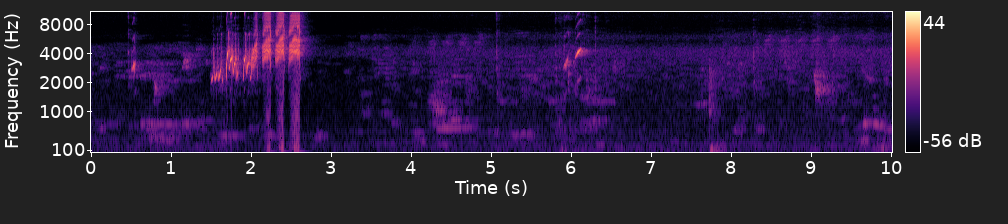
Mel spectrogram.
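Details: Flamboyan singing in sharp 'nyerecet' style, a masteran training recording: one loud scratchy rattling burst of about a second, followed by faint high chirps and soft twittering over quiet background.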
